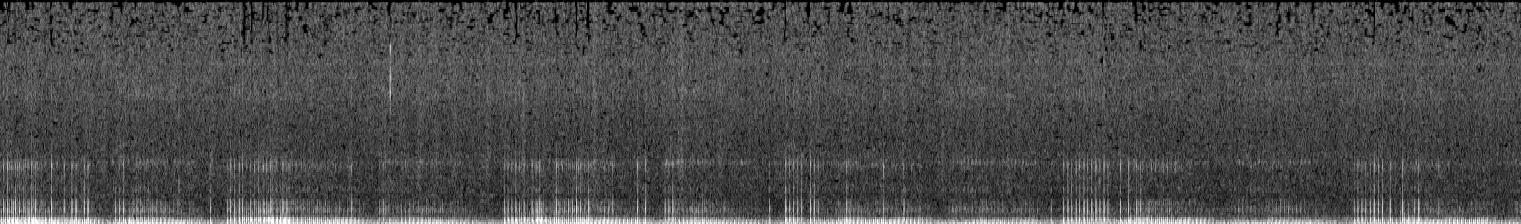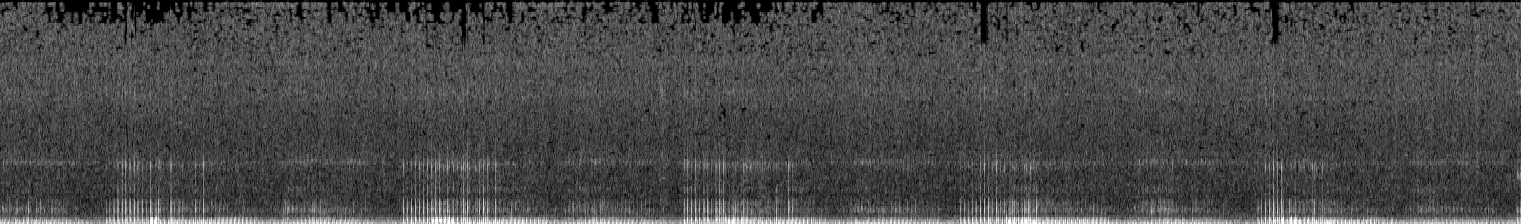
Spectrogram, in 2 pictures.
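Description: Mother cat purring steadily while nursing her newborn kittens, the purr swelling with each breath about every three seconds.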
